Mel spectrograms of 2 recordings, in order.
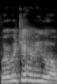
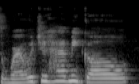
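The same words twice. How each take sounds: First: It is said very fast and hurried. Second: It is said slowly and calmly.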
